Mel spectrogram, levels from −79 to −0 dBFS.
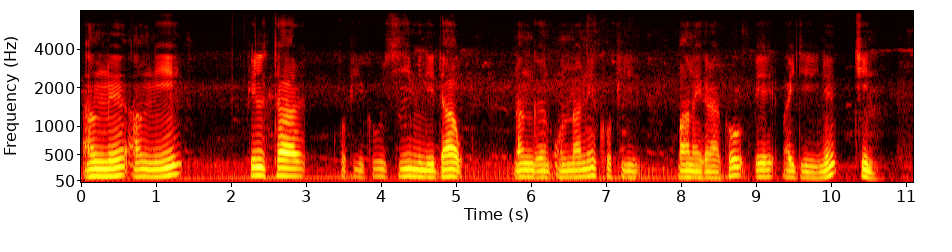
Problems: constant background noise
